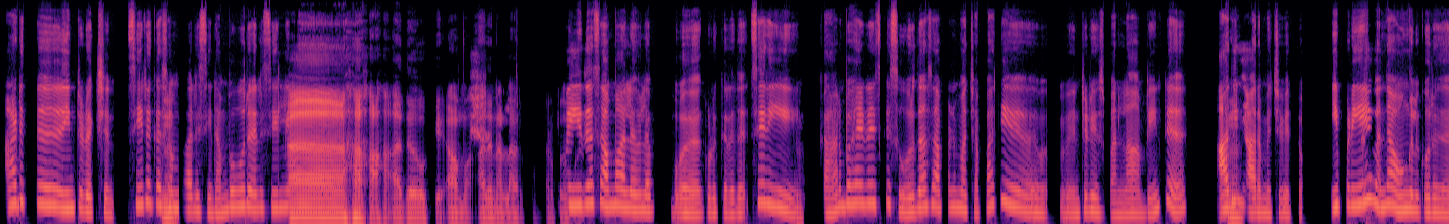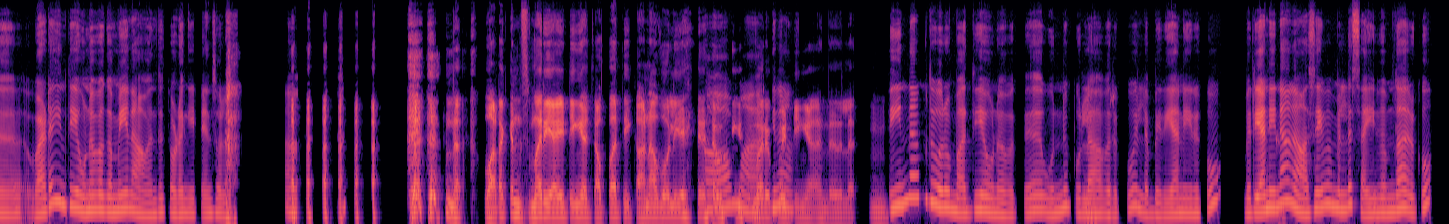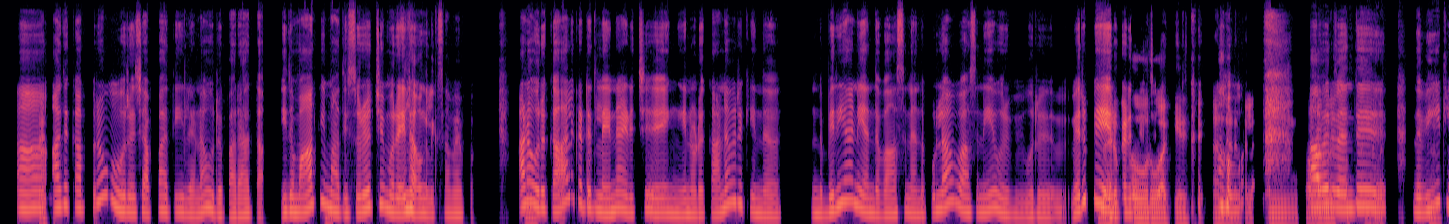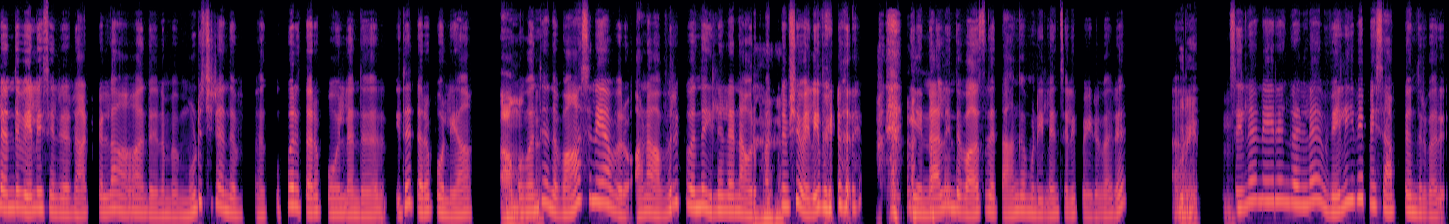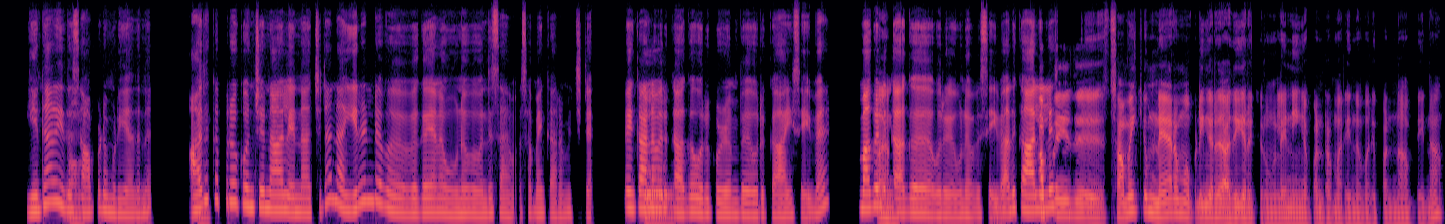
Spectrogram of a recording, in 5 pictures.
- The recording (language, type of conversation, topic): Tamil, podcast, வித்தியாசமான உணவுப் பழக்கங்கள் உள்ளவர்களுக்காக மெனுவை எப்படிச் சரியாக அமைக்கலாம்?
- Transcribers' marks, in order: in English: "இன்ட்ரொடக்ஷன்"; laughing while speaking: "ஆ அது ஒகே"; drawn out: "ஆ"; other noise; in English: "கார்போஹைட்ரேட்ஸ்க்கு"; in English: "இன்ட்ரோடியூஸ்"; laughing while speaking: "வடக்கன்ஸ் மாரி ஆயிட்டீங்க. சப்பாத்தி கானாபோலியே அப்டிங்கிறமாரி போயிட்டீங்க. அந்த இதில, ம்"; unintelligible speech; laugh; chuckle; laughing while speaking: "நான் ஒரு பத்து நிமிஷம் வெளிய போயிட்டு வரேன்"; laugh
